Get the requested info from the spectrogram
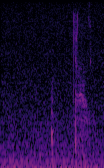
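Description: Near silence: a pause in a spoken narration, with only faint hiss and two small faint clicks.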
